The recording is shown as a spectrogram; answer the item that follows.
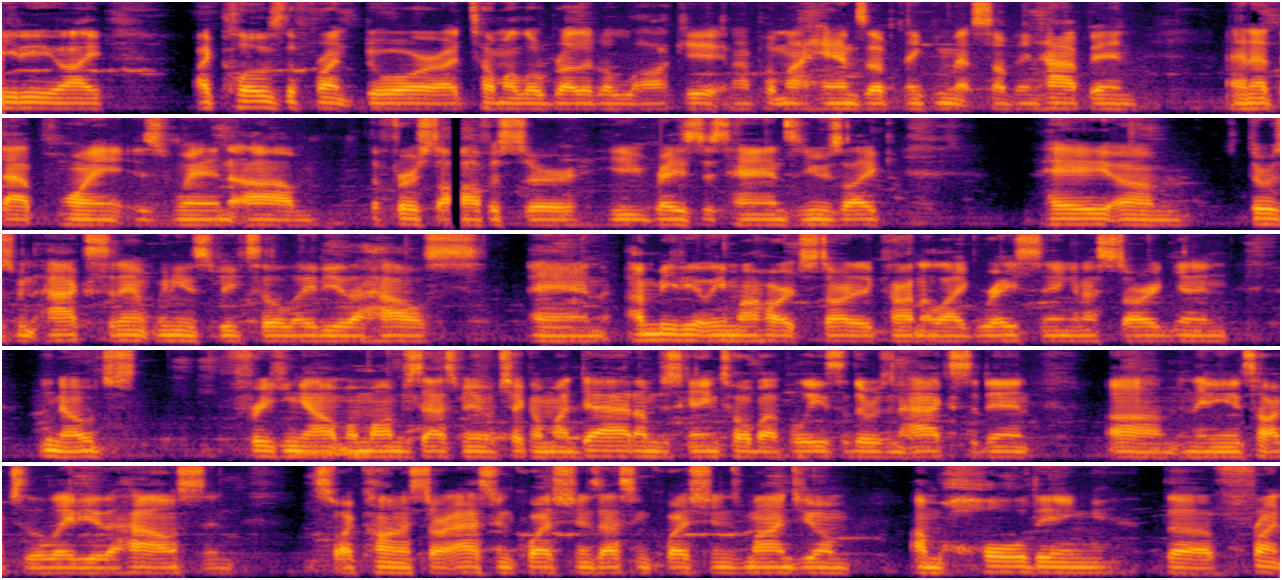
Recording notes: Recording partially done at a restaurant, apologies for added background noise.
